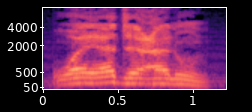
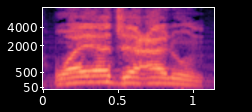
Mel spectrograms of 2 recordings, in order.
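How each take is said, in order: No difference in how they are said.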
